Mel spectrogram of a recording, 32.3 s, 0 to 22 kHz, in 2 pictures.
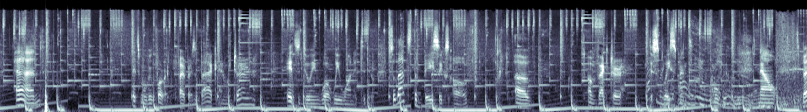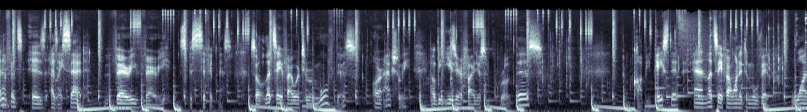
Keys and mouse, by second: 0.8 a, 1.2 d, 2.0 d, 3.3 s, 4.0 a, 4.9 a, 6.0 a, 6.9 a, 7.7 d, 8.3 a, 9.4 d, 10.0 w, 12.4 click, 19.7-20.8 drag, 21.7-22.9 drag, 23.2 click, 23.5 click, 24.0-24.5 drag, 25.1 ctrl+c, 25.9 click, 27.3 Return, 27.7 ctrl+v, 29.1 drag, 30.4 click, 31.5 /, 31.7 /.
